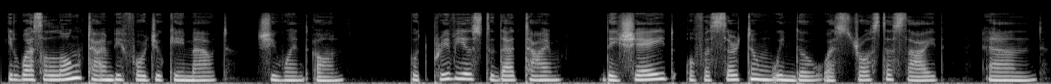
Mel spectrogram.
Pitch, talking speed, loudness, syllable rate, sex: 210 Hz, 155 wpm, -16 LUFS, 4.2 syllables/s, female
